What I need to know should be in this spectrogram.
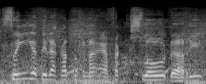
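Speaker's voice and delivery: ordinary delivery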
